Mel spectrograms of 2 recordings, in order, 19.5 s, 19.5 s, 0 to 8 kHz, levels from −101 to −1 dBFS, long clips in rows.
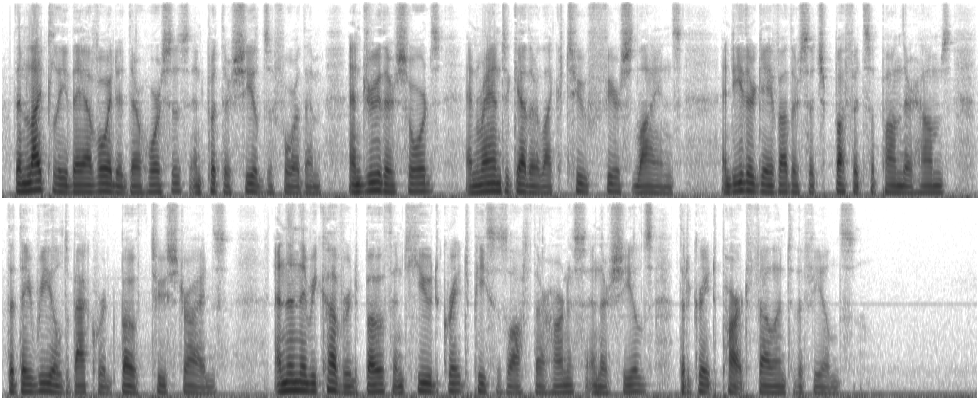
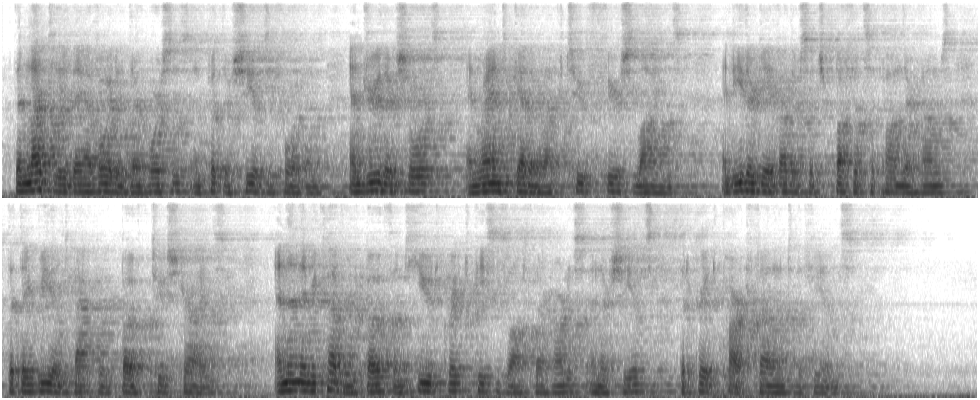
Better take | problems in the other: first | room echo; dies away in 2.2 s

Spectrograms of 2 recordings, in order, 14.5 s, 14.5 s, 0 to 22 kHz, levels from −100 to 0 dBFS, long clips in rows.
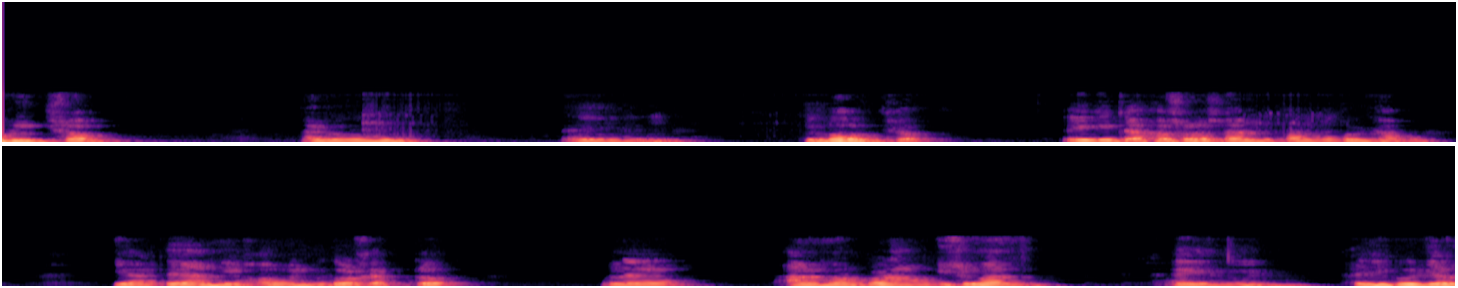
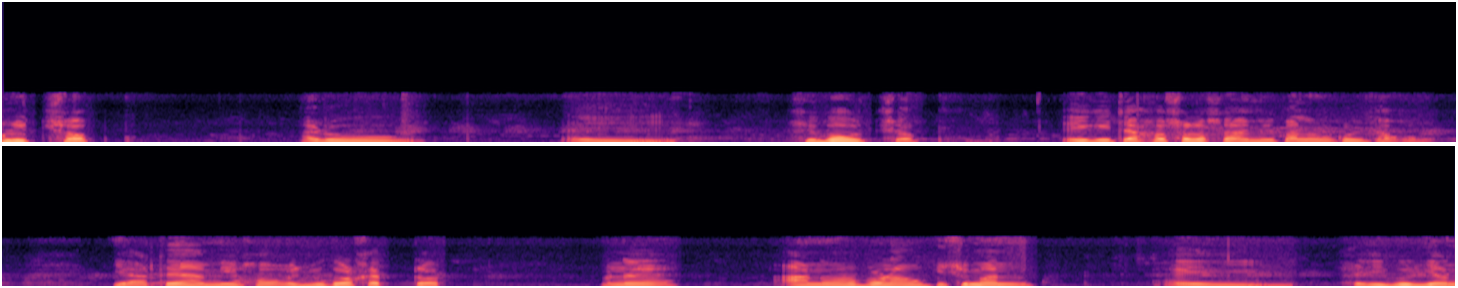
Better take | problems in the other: second | noise reduction (neural mask model DeepFilterNet 3)

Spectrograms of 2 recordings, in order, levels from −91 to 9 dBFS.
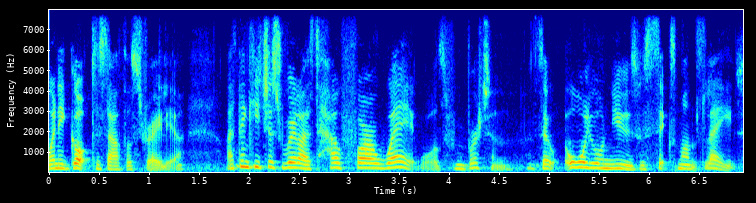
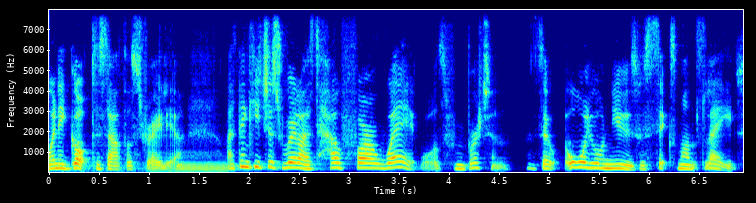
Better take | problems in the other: first | noise reduction (neural mask model DeepFilterNet 3)

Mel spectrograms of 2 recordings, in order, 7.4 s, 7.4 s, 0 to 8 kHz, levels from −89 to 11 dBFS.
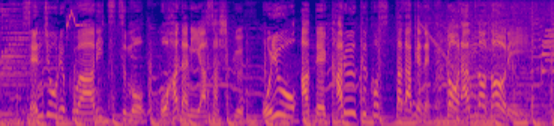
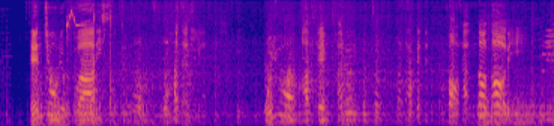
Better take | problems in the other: first | noise reduction (neural mask model RNNoise)

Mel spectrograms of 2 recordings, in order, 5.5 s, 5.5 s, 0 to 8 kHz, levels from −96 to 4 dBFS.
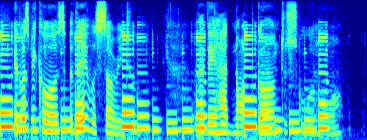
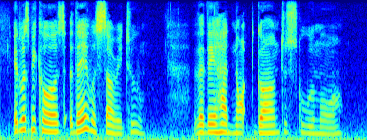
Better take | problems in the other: second | noise reduction (neural mask model RNNoise)

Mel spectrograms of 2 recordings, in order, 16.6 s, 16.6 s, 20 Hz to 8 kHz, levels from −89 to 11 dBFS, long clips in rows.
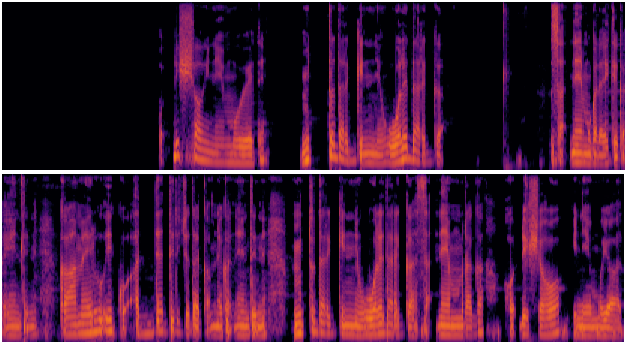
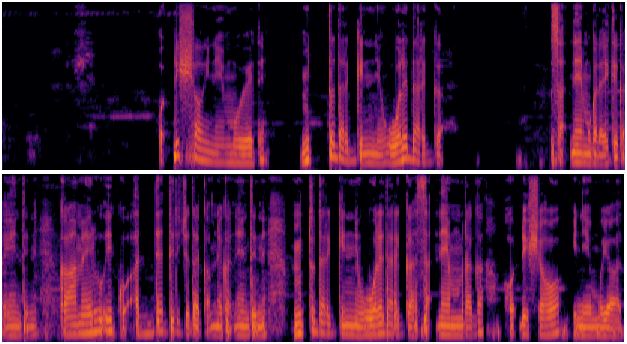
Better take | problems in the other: second | noise reduction (neural mask model DeepFilterNet 3)

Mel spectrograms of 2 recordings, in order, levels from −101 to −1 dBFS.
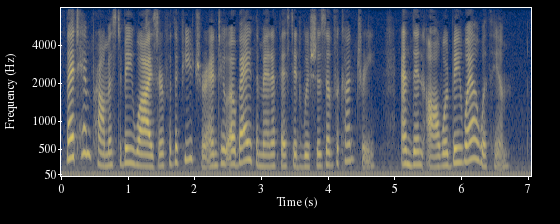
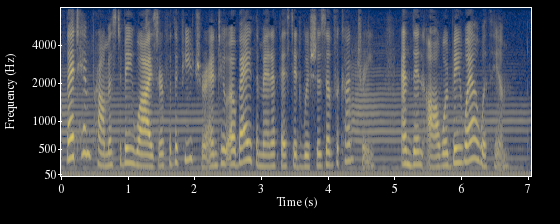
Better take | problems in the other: first | background sound (Trumpet); 18 dB below the speech

